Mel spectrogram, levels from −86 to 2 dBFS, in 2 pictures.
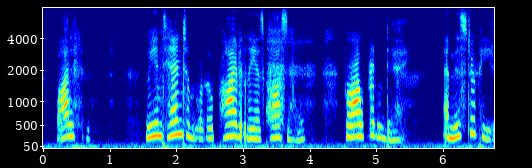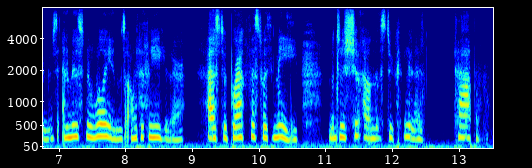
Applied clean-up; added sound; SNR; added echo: neural diffusion model UNIVERSE++.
